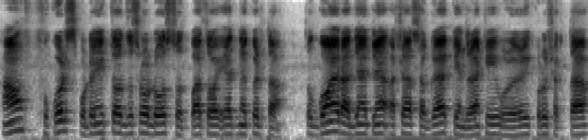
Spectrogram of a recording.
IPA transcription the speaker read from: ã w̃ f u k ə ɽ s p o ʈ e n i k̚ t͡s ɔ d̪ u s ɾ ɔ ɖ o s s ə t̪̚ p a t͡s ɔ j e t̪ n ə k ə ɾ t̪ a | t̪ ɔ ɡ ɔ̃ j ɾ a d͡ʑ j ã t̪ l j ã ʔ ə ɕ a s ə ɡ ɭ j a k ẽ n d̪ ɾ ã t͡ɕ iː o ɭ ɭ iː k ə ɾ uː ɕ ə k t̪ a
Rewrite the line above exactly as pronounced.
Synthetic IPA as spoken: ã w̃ f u k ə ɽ s p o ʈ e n i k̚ t͡s ɔ d̪ u s ɾ ɔ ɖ o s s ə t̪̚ p a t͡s ɔ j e t̪ n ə k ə ɾ t̪ a | t̪ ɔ ɡ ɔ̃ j ɾ a d͡ʑ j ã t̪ l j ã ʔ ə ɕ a s ə ɡ ɭ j a k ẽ n d̪ ɾ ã t͡ɕ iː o ɭ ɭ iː k ə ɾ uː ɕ ə k t̪ a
